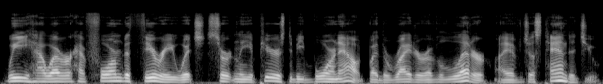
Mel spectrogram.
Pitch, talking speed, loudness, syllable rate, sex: 125 Hz, 240 wpm, -16 LUFS, 6.1 syllables/s, male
